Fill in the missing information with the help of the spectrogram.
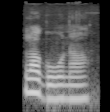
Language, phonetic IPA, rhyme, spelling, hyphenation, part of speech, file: Hungarian, [ˈlɒɡuːnɒ], -nɒ, lagúna, la‧gú‧na, noun, Hu-lagúna.ogg
- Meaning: lagoon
